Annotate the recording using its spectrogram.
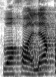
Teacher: قاف ساکن ہے، یہاں پر حروف قلقلہ میں سے ادھر قلقلہ خوب ظاہر ہوگا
